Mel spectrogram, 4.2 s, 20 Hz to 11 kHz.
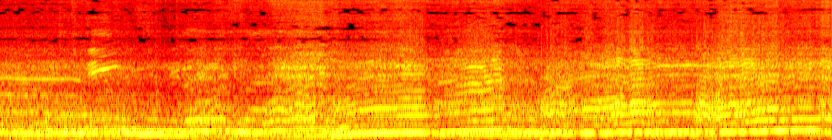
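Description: Several Buggy1600 autocross buggy engines revving hard as the pack races past, their pitch rising and falling through the gears.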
